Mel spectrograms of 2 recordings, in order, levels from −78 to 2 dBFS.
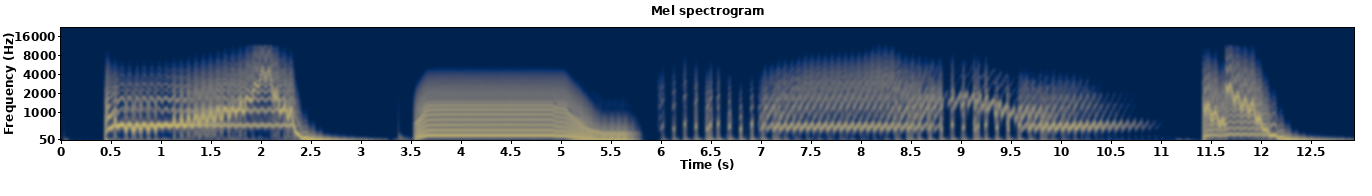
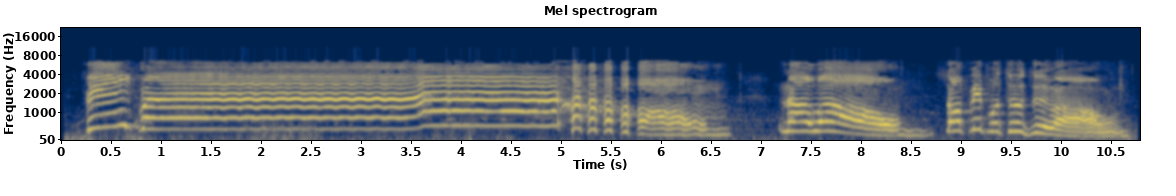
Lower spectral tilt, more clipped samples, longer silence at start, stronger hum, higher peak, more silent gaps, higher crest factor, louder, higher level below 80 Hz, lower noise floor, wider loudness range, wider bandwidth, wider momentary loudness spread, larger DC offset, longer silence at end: first, -6 dB/octave vs -2 dB/octave; neither; first, 0.45 s vs 0.25 s; neither; second, -6 dBFS vs 0 dBFS; neither; about the same, 14 dB vs 10 dB; second, -19 LUFS vs -8 LUFS; first, -34 dBFS vs -50 dBFS; first, -62 dBFS vs -44 dBFS; about the same, 8 LU vs 6 LU; first, 11.5 kHz vs 7 kHz; first, 16 LU vs 8 LU; neither; about the same, 0.05 s vs 0.1 s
